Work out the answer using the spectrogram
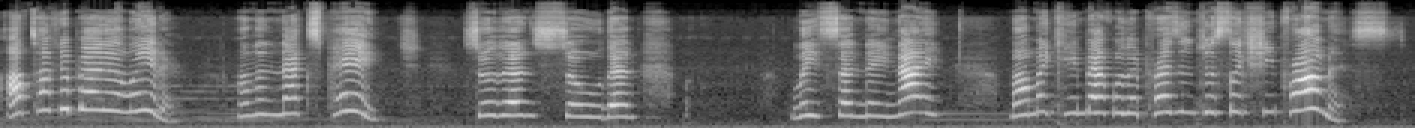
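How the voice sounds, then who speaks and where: Very high, bright little girl. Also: unhurried, soft background music, full character voice. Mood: solemn, serene. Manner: childlike, repeats herself in excitement. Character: little girl, eerily serene yet gleefully excitable.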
